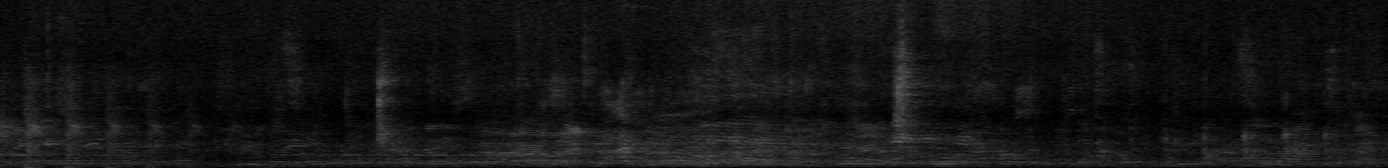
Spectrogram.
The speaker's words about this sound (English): The mumbling and the rumbling. This is the most rumbly-ass crowd we've had on this whole tour.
